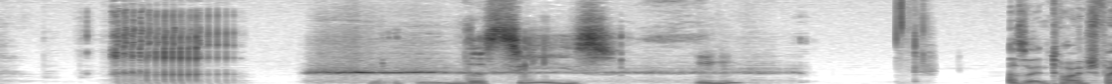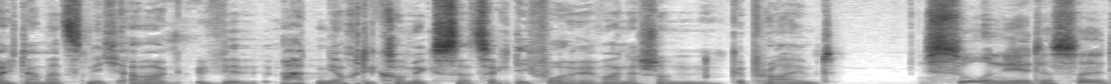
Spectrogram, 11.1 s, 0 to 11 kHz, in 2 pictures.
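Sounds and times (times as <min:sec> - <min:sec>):
person imitating cartoon-style snoring: 0:00.5 - 0:01.3, 0:03.2 - 0:04.0
speech: 0:01.8 - 0:03.9, 0:05.1 - 0:11.1.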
